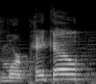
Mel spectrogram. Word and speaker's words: Morpeko: In all seriousness, it's probably actually pronounced Morpeko, since Peko comes from the Japanese word harapeko, which means hungry.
